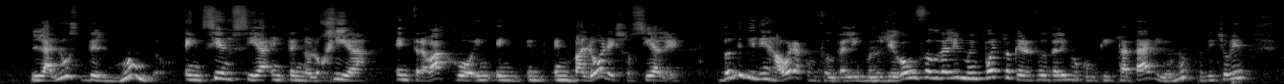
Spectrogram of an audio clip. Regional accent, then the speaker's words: Andalusia, Spain; en nuestras bibliotecas como andaluces

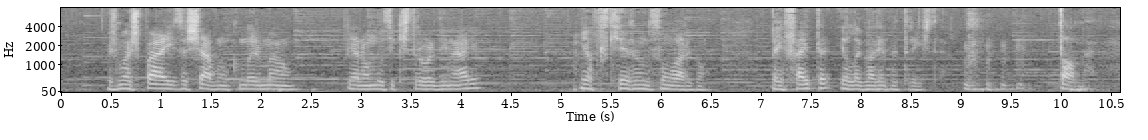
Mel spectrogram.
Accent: Lisbon, Portugal; Eu sou de Alfama e a minha família tinha uma taberna barra casa de fados.

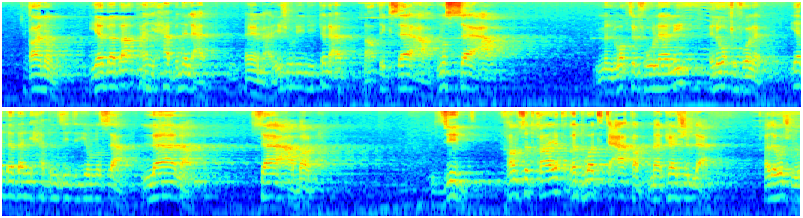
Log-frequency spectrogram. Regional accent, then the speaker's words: Algeria; خاصة في بلدنا الجزائر

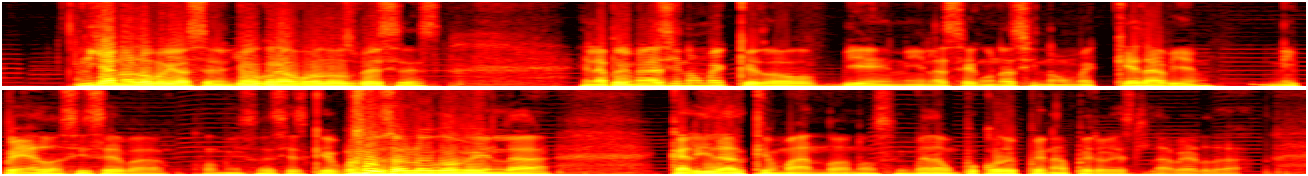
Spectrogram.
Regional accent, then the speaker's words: Culhuacán, Mexico City, Mexico; Yo también soy de Culhuacán

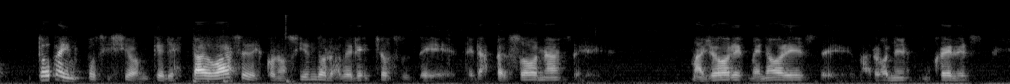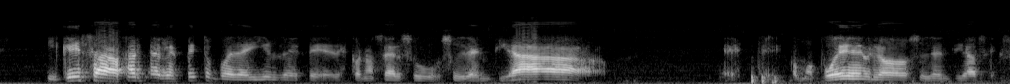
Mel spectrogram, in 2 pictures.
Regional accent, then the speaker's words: Santa Fe, Argentina; soy santafesino

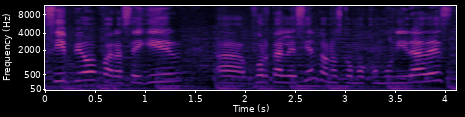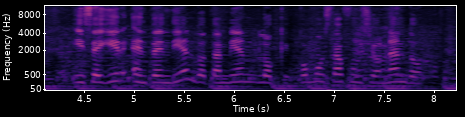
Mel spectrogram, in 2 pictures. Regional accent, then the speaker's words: Oaxaca, Mexico; para poder mantener ahora sí que nuestra identidad como oaxaqueños a través ahora sí de los años migratorios que llevamos.

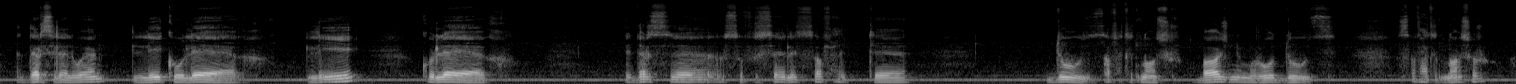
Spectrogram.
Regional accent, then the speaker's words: Egypt; موف احنا بنقول عندنا في مصر

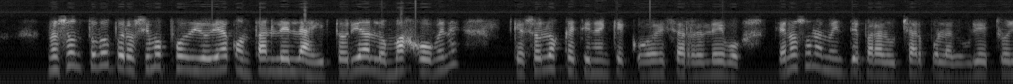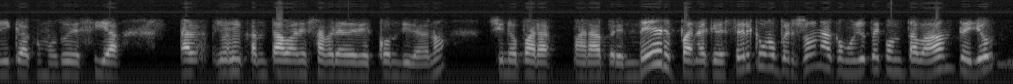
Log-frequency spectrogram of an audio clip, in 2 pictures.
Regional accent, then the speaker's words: Seville, Andalusia, Spain; Es donde casi nací en Sevilla, pero bueno, es donde he nacido, donde me he criado, donde tengo todas mis raíces

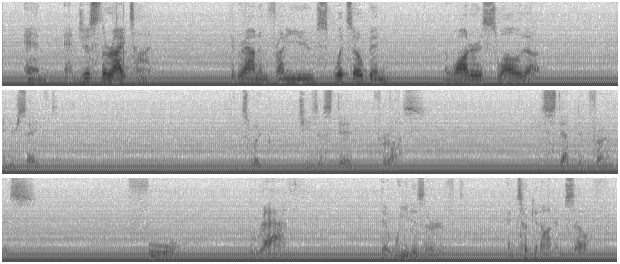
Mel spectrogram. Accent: Farmington, United States; Growing up in Farmington, there was this hill that we loved to skate on because it had this big turn that was fun to make.

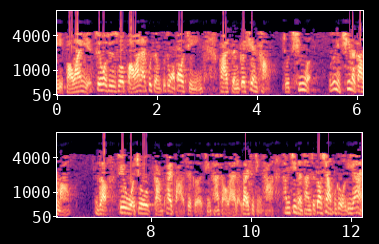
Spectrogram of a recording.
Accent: New York, United States; 因为你知道我是从纽约长大的。

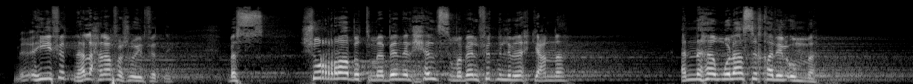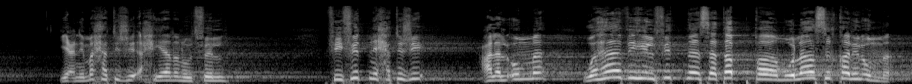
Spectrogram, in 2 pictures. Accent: Lebanon; born there; هاي أنا خلقنا من فلسطين، خلقنا بلبنان وأبي خلق بلبنان وجدي إجا على لبنان عمره 5 سنين

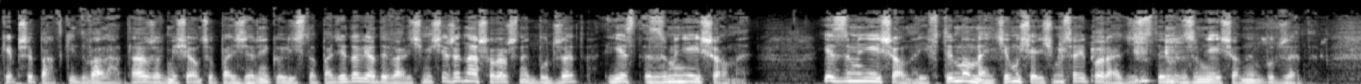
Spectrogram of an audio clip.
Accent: Pionki, Masovian Voivodeship, Poland; Przez wiele lat byłem dyrektorem Domu Kultury w Pionkach właśnie, gdzie mieszkam, skąd pochodzę i gdzie jestem również radnym

